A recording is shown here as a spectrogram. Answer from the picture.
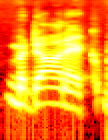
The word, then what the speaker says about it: Majdanek: Well, for instance, Majdanek, which is spelt weird in English, right? – Well, it's Polish, so it's M-A-J is my.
